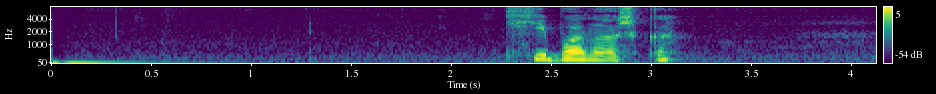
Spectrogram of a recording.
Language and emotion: Russian, neutral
